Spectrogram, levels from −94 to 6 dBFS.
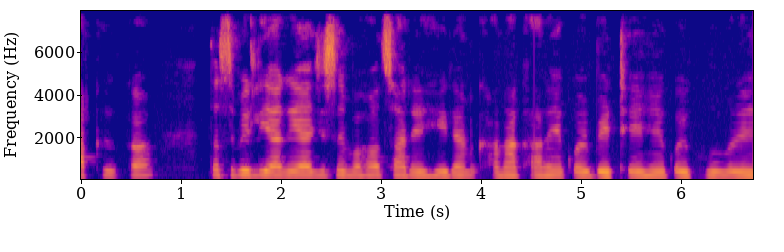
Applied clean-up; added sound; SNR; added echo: none; none; none; none.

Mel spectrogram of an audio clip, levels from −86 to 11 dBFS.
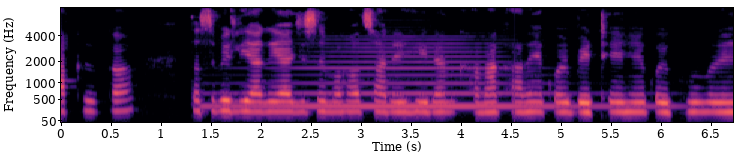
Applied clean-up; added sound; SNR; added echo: none; Wind instrument, woodwind instrument; 12 dB; none.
